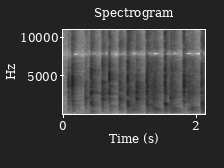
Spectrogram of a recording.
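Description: A few people clapping, irregular sharp claps several a second.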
